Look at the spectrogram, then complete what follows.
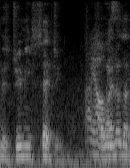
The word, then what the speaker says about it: Sedghi: i was saying that my name is jimmy seji i also i know that it's a little difficult to pronounce it but anyway i'm jimmy sergi jimmy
